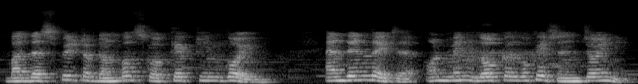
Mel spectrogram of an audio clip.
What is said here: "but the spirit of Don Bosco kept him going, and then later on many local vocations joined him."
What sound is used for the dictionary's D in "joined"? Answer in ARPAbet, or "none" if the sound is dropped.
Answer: none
